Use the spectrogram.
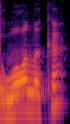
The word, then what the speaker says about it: walk: L не считается. Не walk, не. Walk to work. Первый с о, walk.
